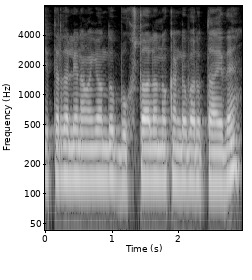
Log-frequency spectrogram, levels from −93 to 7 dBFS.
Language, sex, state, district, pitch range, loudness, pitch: Kannada, male, Karnataka, Bidar, 135-145 Hz, -15 LUFS, 140 Hz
